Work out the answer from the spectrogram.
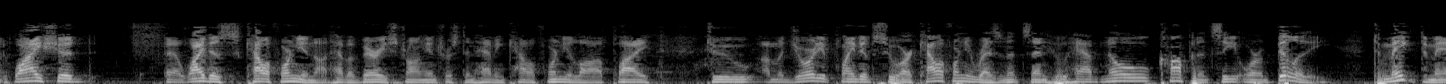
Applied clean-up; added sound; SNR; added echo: none; none; none; none.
